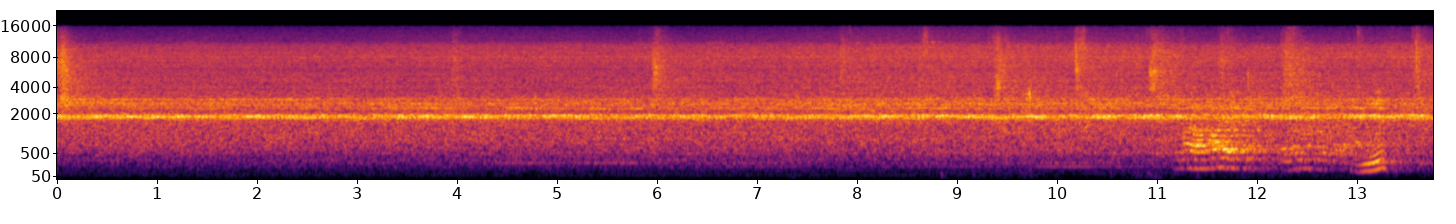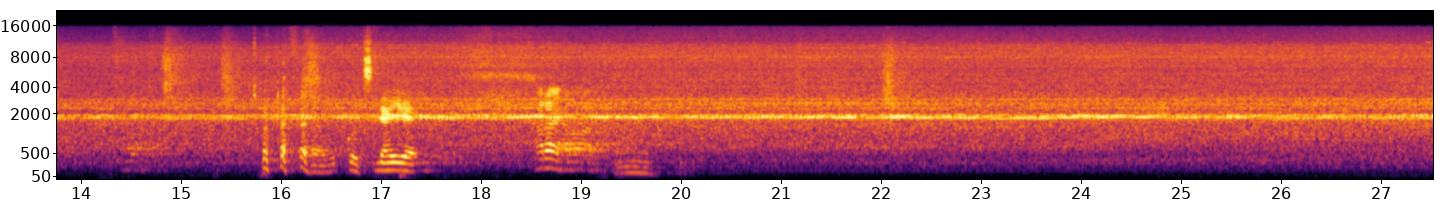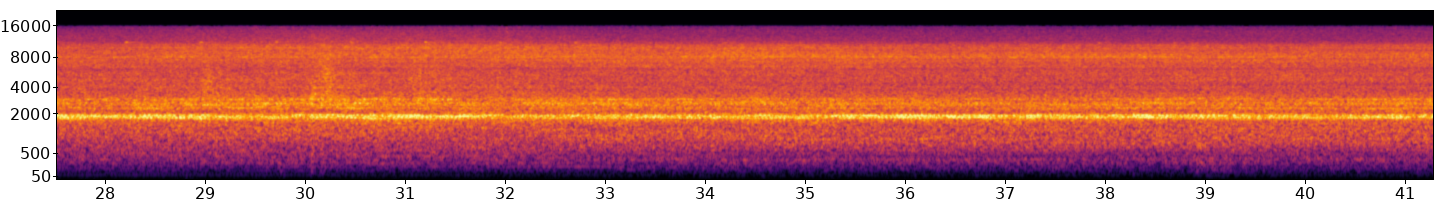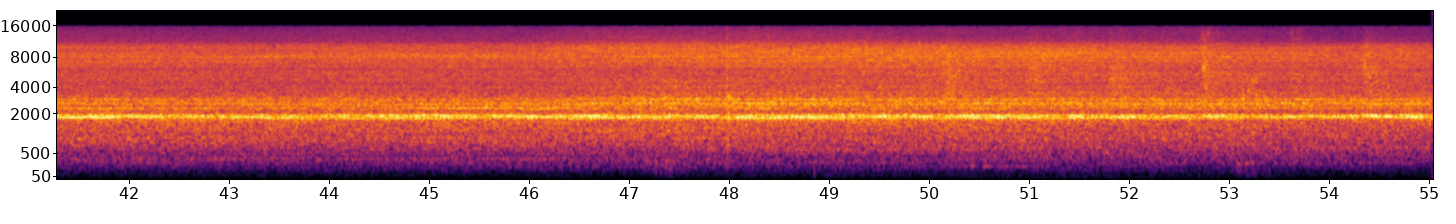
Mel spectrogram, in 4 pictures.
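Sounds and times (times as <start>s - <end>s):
high-pitched whine: 2.6s - 25.6s, 46.8s - 55.0s.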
